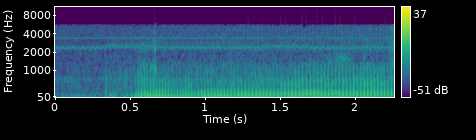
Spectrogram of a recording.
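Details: An English Bulldog named Sam snores in its sleep with a deep, rumbling, steady rasp that sets in after a brief quiet start.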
